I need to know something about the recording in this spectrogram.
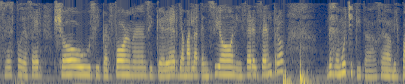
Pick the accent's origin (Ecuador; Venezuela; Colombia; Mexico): Ecuador; Guayaquil, Guayas; born there; yo nací en Guayaquil en 1985. … … los dos son de Guayaquil.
